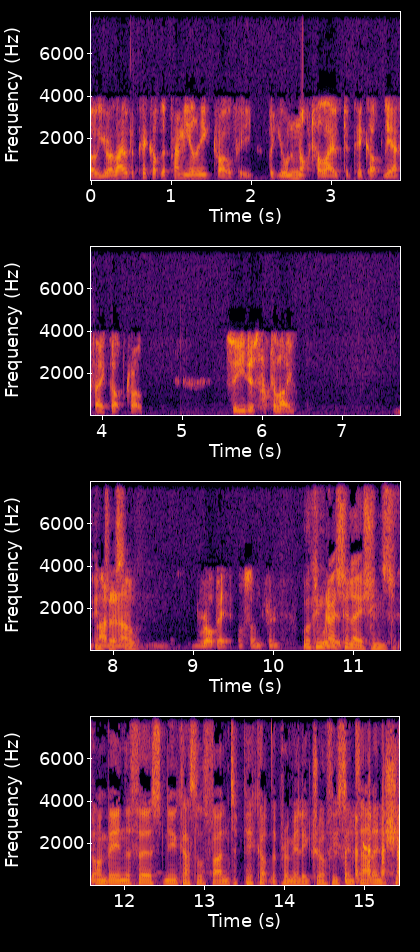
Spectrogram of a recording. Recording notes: on the phone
